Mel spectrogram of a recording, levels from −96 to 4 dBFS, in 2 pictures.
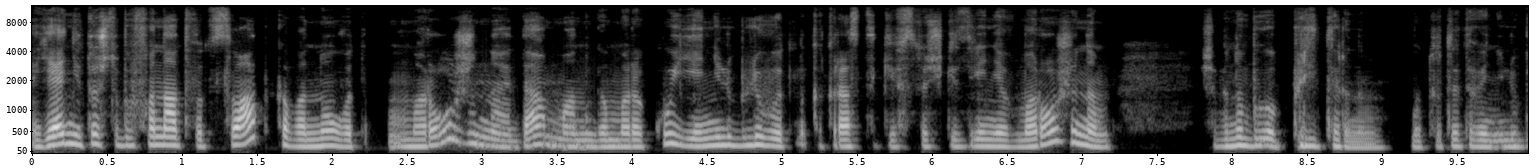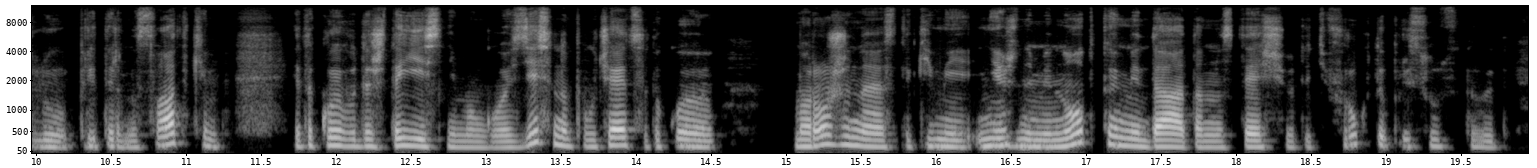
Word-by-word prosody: Я 185 +7 +7
не 220 -2 +2
то 220 +2 0
чтобы 185 -3 -2
фанат 190 0 +3
вот 160 0 -7
сладкого, 195 -4 +3
но 170 +2 +2
вот 150 0 -3 0.2
мороженое, 180 - -1
да, 205 +9 +1
манго-маракуйя 155 +4 -1
я 165 -1 0
не 185 +2 +2
люблю 190 +1 +1
вот 160 -2 -1
как 165 +1 -17
раз-таки 155 -1 -2
с 155 - -10
точки 155 0 -9
зрения 155 0 -1
в - - -9
мороженом, 175 - +1 0.6
чтоб 160 +1 -8
оно 185 +3 +3
было 170 -1 0
приторным. 150 - -5
Вот 140 0 -10
вот 155 +1 -13
этого 155 -1 -3
не 145 0 -2
люблю 150 -2 -4
приторно-сладким. 165 +4 -1 0.5
Я 155 - -6
такое 180 -1 +1
вот 160 -1 -3
даже 160 -2 0
доесть 165 -3 +3
не 145 - -4
могу. 135 -1 -5
А 140 - -1
здесь 230 - +1
оно 180 -4 +1
получается 160 +2 +3
такое 155 -2 -1 0.5
мороженое 170 -1 +3
с 150 - -9
такими 150 0 -3
нежными 165 -2 +1
нотками, 195 - +2
да, 150 -1 +6
там 140 0 -3
настоящие 145 +1 -2
вот 140 - -23
эти 135 - -16
фрукты 200 0 -7
присутствуют. 155 -3 -11
160 Hz, 170 wpm, -26 LUFS, 150-180 Hz, 0.6 s, Я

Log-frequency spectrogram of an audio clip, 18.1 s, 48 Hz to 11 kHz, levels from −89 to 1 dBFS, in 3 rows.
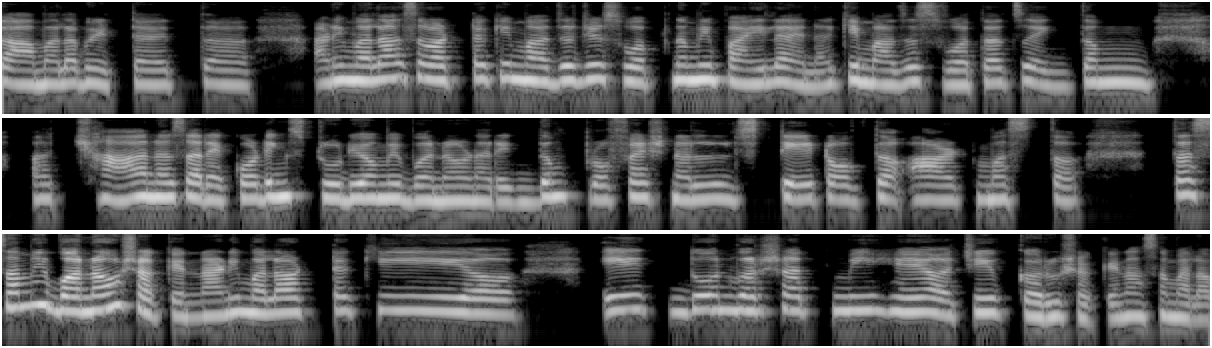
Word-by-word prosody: आम्हाला 210 0 0
भेटत 215 -1 -6
आहेत 200 +3 -8
अ, 200 -2 -7 0.3
आणि 225 +4 0
मला 250 +2 +5
असं 280 0 -1
वाटतं 250 +1 0
की 280 - -2
माझं 240 0 +2
जे 265 +2 +1
स्वप्न 245 -1 -2
मी 260 - +6
पाहिलं 220 +1 -1
आहे 215 -3 -1
ना, 190 +1 -7
की 255 - +2
माझं 205 +3 -2
स्वतःचं 220 +1 -5
एकदम 225 +3 -3 0.6
अ, 220 - -5 0.2
छान 230 +2 +3
असा 235 0 +4
रेकॉर्डिंग 225 +3 +2
स्टुडिओ 225 -2 +1
मी 225 - +3
बनवणार 200 -1 -1
आहे 190 - -4
एकदम 215 +7 -1
professional, 215 0 -2
state 225 0 0
of 210 -1 -4
the 225 -2 +1
art 210 0 -1
मस्त, 215 0 -5 0.6
तसं 270 +4 +4
मी 360 - +4
बनवू 275 +4 +8
शकेन 205 -3 +1
आणि 215 +4 +3
मला 240 +1 +2
वाटतं, 250 +2 -2
की 275 -2 -1
अ, 235 -1 0 0.5
1-2 275 0 -1
वर्षात 265 -1 -1
मी 270 0 -1
हे 255 0 +3
अचीव्ह 235 +3 -2
करू 200 -2 0
शकेन, 185 +3 -5
असं 205 0 -4
मला 180 -2 -3
225 Hz, 175 wpm, -23 LUFS, 210-250 Hz, 0.6 s, बनवू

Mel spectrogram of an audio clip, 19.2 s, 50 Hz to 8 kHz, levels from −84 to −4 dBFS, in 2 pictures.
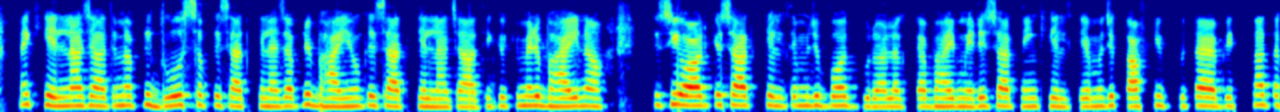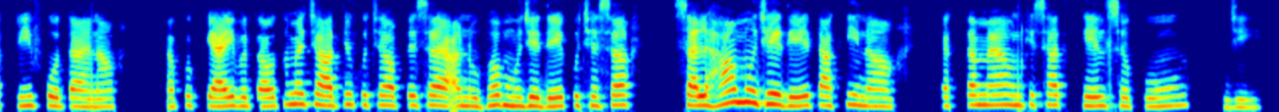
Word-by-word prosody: मैं 270 - -2
खेलना 235 -3 +1
चाहती 235 -1 -1
हूँ, - - -2
मैं 245 - -1
अपने 255 +2 -3
दोस्त 240 +4 +1
सब 255 -1 -4
के 245 - -5
साथ 225 -2 -1
खेलना 215 0 -4
चाह, 225 +1 -1
अपने 265 +5 -1
भाइयों 215 -1 0
के 245 +2 -2
साथ 220 -2 +1
खेलना 210 -1 -3
चाहती। 200 +1 -4
क्योंकि 230 +2 -8
मेरे 240 0 +2
भाई 215 +1 +2
ना 225 -1 -1 0.4
किसी 255 +2 -1
और 240 -2 +8
के 260 +2 -3
साथ 250 -1 +3
खेलते 240 -2 -5
हैं - - -4
मुझे 240 +1 0
बहुत 240 0 -1
बुरा 210 -1 -3
लगता 210 0 -5
है, 210 - -2
भाई 215 -1 0
मेरे 215 +1 -1
साथ 225 0 0
नहीं 215 0 -3
खेलते 215 -1 -5
मुझे 225 +2 -2
काफ़ी 220 +3 -1
पता 225 0 -4
है 225 -1 +5
अब 215 - -13
इतना 225 +3 -5
तकलीफ़ 240 -1 -4
होता 220 -1 +1
है 210 -1 0
ना, 205 0 -2
मैं 210 0 -13
आपको 240 +3 -7
क्या 230 -2 +2
ही 225 +2 +5
बताऊँ। 220 -1 0
तो 270 - -4
मैं 275 0 +4
चाहती 240 +1 +4
हूँ 265 - -3
कुछ 255 0 -6
आप 240 -1 +1
ऐसा 245 -1 +3
अनुभव 230 +2 +1
मुझे 230 -1 +3
दें, 215 +1 +2
कुछ 240 +1 -6
ऐसा 255 +2 +1 0.4
सलाह 245 +4 +5
मुझे 295 -4 +7
दें 230 +1 +3
ताकि 245 +1 -1
ना, 220 -2 -2 0.4
लगता 230 +3 -2
मैं 255 0 +2
उनके 255 -1 -1
साथ 255 0 0
खेल 235 -2 -1
सकूँ। 225 +1 -4 0.3
जी। 190 0 -8
230 Hz, 240 wpm, -24 LUFS, 215-245 Hz, 0.4 s, और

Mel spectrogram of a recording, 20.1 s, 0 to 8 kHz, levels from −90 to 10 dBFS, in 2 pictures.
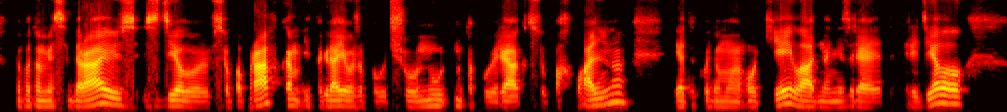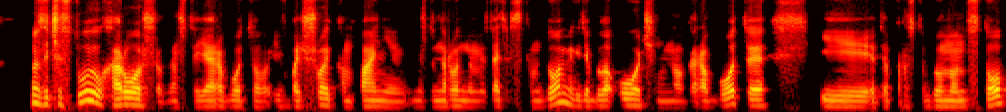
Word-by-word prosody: Но 110 - -15
потом 110 -1 -5
я 105 - -4
собираюсь, 125 +6 +5
сделаю 105 -3 0
всё - - -2
по - - -7
правкам, - - +5
и - - -18
когда 110 -1 +1
я 110 0 +3
уже 105 -1 -8
получу, 105 0 -7
ну 115 +2 -10
ну, 115 - -14
такую 100 -1 -13
реакцию, 100 0 +2
похвальную, 155 +11 -2 0.4
я - - -4
такой 450 - -16
думаю: 100 -1 -8
"Окей, - - -1
ладно, 105 -2 +2
не 100 0 -12
зря 100 0 -1
я 95 - -6
это - - -21 0.2
переделывал". 155 - +1 0.7
Но 170 - +3
зачастую 155 +8 +5
хорошую, 130 0 +3
потому 105 0 -14
что 110 - -7
я 110 0 +2
работал 110 -2 -6
и 110 - -20
в 110 - -25
большой 130 +3 +1
компании, 105 -2 -2
в - - -28
международном 110 - -8
издательском 105 -1 -6
доме, 180 - -1
где 115 0 -6
было 115 +1 -1
очень 125 -5 -3
много 100 +1 -8
работы, 115 +2 +1 0.5
и 105 -2 -4
это - - -5
просто - - -11
был 110 0 -6
нон-стоп. 110 +8 +1
110 Hz, 160 wpm, -26 LUFS, 105-120 Hz, 0.7 s, собираюсь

